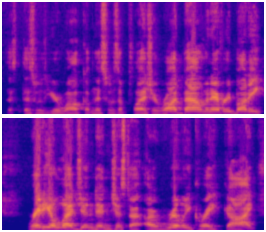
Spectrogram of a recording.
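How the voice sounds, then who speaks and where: American male talk-show host, slightly high register, casual interview delivery, effusive and appreciative. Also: steady tone, normal speed, a bit bright.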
